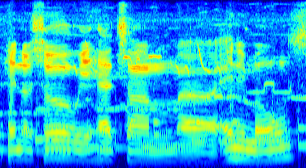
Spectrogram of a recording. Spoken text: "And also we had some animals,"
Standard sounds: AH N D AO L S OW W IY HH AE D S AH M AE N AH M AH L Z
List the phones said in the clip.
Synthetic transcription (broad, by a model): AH N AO S OW W IY HH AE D S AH M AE N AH M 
